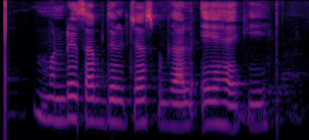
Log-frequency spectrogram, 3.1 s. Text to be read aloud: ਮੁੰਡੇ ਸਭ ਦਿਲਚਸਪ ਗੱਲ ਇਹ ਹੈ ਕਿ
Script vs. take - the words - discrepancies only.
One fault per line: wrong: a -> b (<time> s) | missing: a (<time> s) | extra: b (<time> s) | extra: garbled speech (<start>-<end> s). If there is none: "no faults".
no faults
